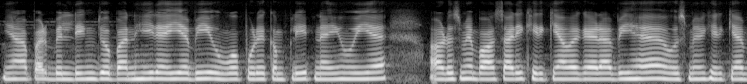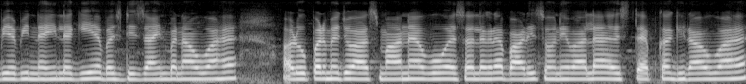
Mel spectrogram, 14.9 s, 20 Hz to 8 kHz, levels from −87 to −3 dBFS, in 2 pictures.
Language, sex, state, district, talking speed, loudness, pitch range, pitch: Hindi, female, Bihar, Saharsa, 225 wpm, -15 LUFS, 205-215 Hz, 210 Hz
